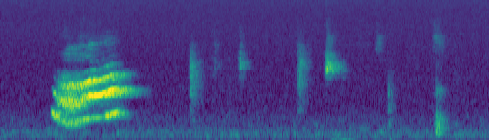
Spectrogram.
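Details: A single plaintive harmonic meow from Latte, the house cat known for crying at doors, followed by faint scattered clicks and taps in a quiet indoor room.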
